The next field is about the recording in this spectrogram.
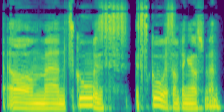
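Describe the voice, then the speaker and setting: A man's voice: fairly low pitch, lively intonation, measured pace, no echo, rough recording. A young man hosting a casual podcast interview, laid-back and slangy, laughing often. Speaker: podcast host.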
